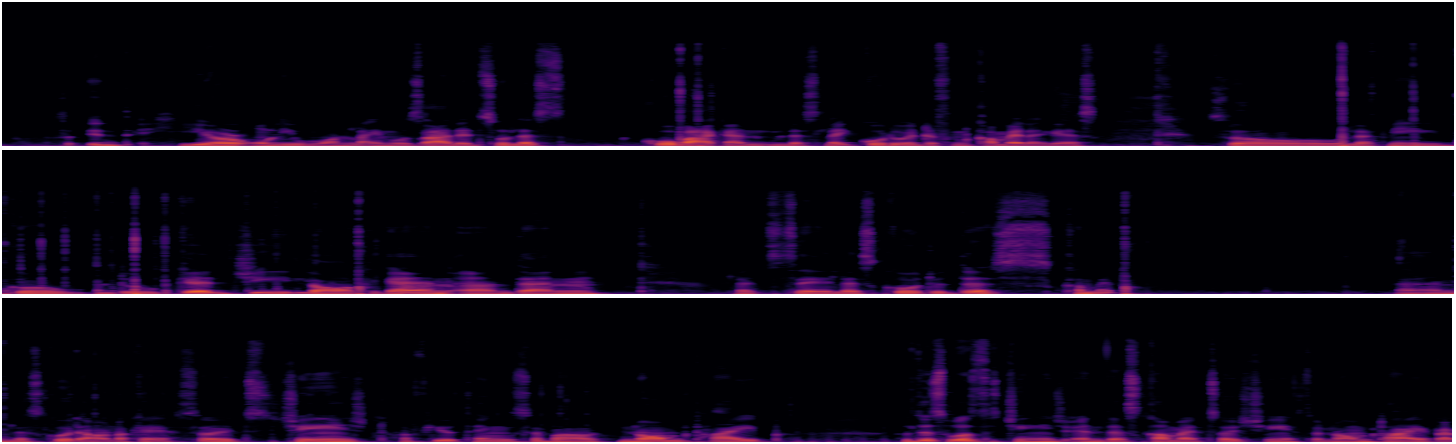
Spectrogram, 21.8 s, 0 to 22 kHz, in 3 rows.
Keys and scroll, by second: 3.4 space, 3.5 x, 6.7 Escape, 7.3-9.4 typing, 10.9 j, 12.9 Return, 14.6 ctrl+d, 18.5 j, 19.1 k, 20.7 j.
